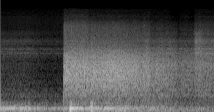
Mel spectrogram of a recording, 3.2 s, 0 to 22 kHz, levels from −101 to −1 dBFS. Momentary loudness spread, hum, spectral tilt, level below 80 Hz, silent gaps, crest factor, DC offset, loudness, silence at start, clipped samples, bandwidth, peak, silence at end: 14 LU; none; -5.5 dB/octave; -46 dBFS; none; 22 dB; under 0.1%; -31 LUFS; 0 s; under 0.1%; 10.5 kHz; -10 dBFS; 0 s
